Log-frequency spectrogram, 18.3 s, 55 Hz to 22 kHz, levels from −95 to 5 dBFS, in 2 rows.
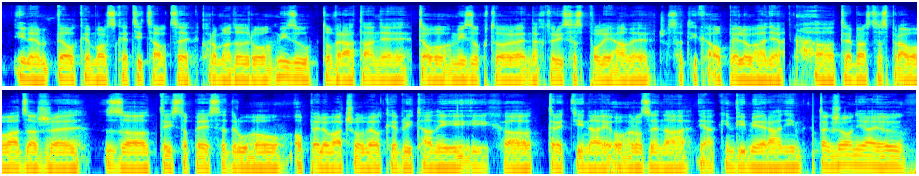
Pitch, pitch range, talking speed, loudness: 90 Hz, 85-95 Hz, 120 wpm, -25 LUFS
